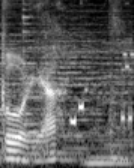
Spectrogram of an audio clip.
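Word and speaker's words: Burya: And so, at long last, for three weeks, the mystery surrounding the tragic accident on the SS Buria, I was finally laid to rest. I pronounced it right this time.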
